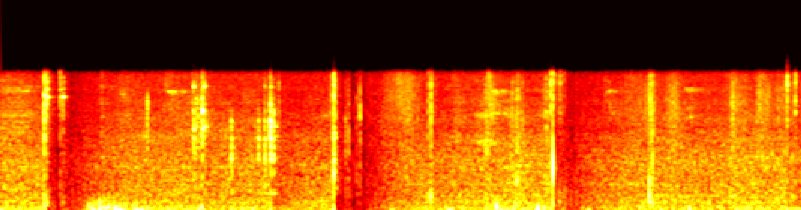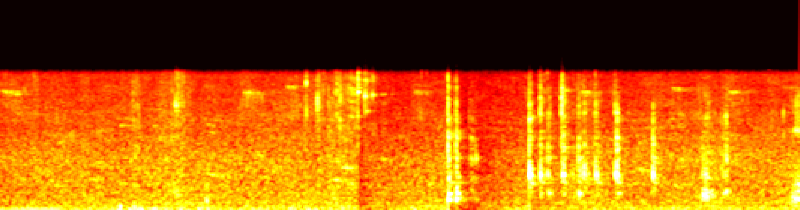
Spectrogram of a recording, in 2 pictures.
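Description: Scattered light metallic clinks, taps and scrapes of a hand tool working loose the gas-tank mounting bolts on an antique stationary engine's cast-iron base.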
